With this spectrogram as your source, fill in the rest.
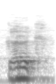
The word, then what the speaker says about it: karık: Mesela garık. Yani bu üretimle bizim oralarda kullanılan garık kelimesi var. Yani karık diye mesela yazılıyor ama bizim orada nasıl okunuyor? Garık.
